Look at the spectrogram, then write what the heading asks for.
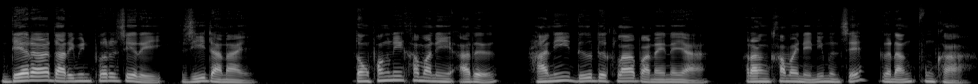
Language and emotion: Bodo, neutral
